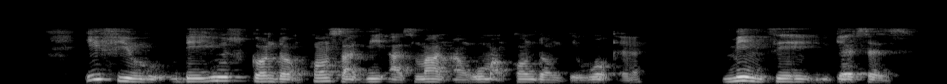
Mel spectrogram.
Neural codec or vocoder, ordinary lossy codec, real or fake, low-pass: vocoder, 22.05 kHz, 80 mel bands, Vocos; none; fake; 5.4 kHz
